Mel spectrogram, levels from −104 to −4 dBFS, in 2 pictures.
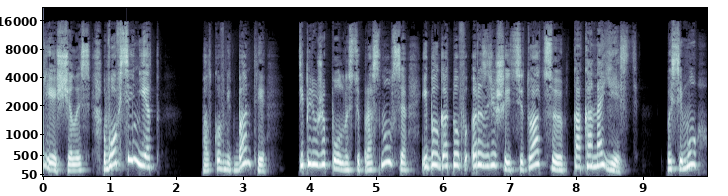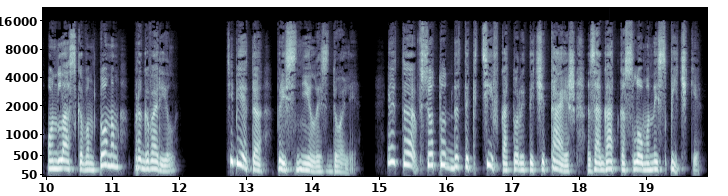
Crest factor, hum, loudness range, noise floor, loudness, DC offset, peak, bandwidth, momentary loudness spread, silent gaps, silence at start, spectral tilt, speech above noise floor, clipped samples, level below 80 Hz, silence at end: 14 dB; none; 2 LU; under -90 dBFS; -13 LUFS; under 0.1%; 0 dBFS; 16 kHz; 7 LU; 2.07-2.36 s, 3.62-3.81 s, 9.14-9.27 s, 12.11-12.70 s, 14.78-14.93 s; 0 s; -4.5 dB/octave; over 77 dB; under 0.1%; -58 dBFS; 0.15 s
